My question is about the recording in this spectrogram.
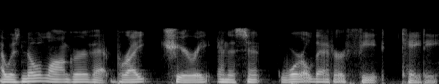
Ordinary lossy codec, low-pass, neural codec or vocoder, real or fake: MP3, 48 kbps; 5.4 kHz; none; real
